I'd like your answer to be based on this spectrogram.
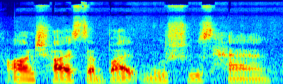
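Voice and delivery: usual speaking voice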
